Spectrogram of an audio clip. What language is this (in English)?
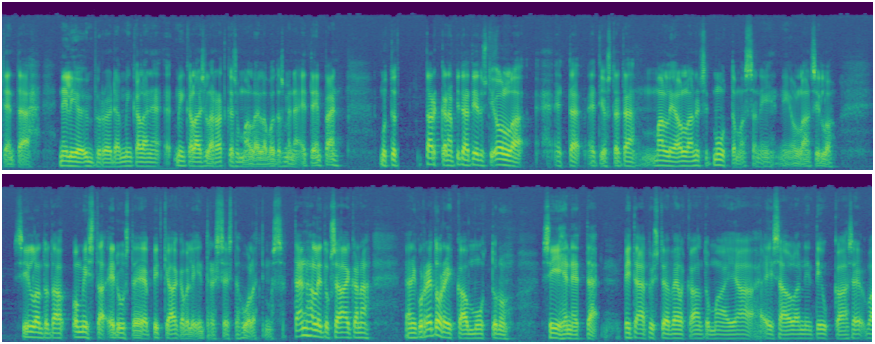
Finnish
